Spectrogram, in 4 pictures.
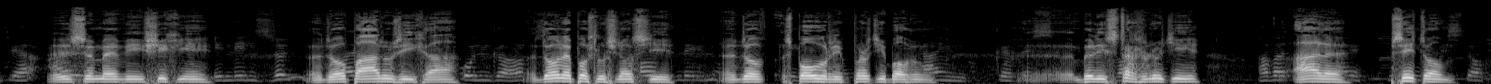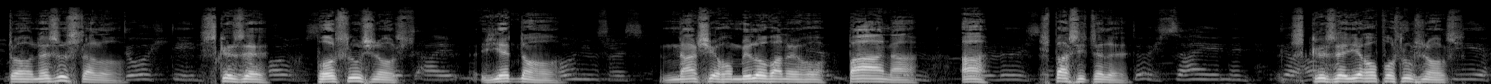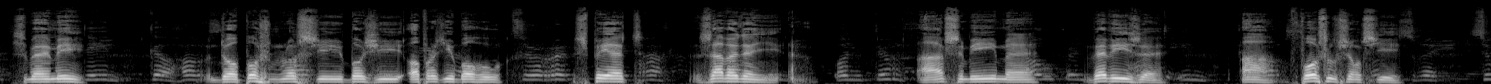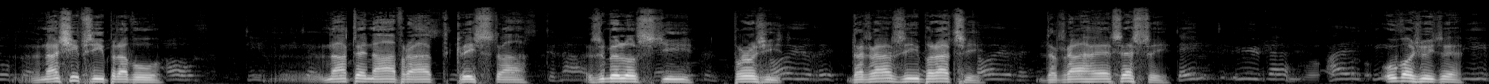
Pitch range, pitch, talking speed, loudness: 120-195 Hz, 135 Hz, 60 wpm, -17 LUFS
